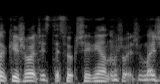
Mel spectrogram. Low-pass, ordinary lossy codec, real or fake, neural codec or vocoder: 9.9 kHz; Opus, 24 kbps; fake; autoencoder, 22.05 kHz, a latent of 192 numbers a frame, VITS, trained on many speakers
